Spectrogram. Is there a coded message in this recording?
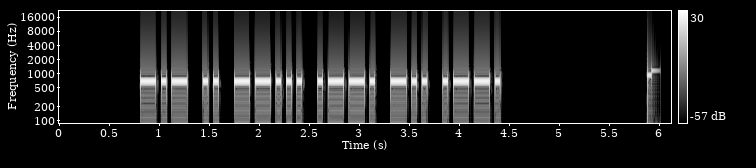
Yes: Morse code from 0.8 to 4.4 s, heard as a keyed tone, about 22 wpm, 700 Hz. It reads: KI7PDP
